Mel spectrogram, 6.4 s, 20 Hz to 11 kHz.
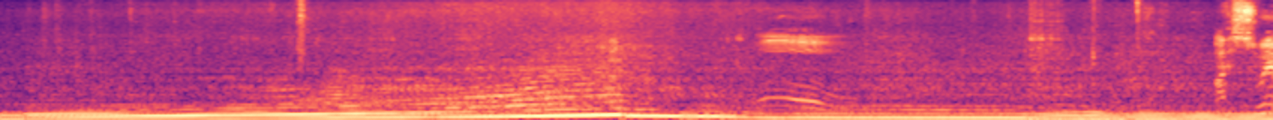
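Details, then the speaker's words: Nissan S15 Silvia SR20DET turbo after fitting a JJR stainless dump pipe, de-cat and resonator; the low-rev drone is gone, boost comes on quicker, backfires still loud, smooth deep note climbing evenly with revs; normal exhaust note. "came on just so much quicker like that just felt like it pulled so much harder oh my yeah honestly sounds way better [Music] backfires are still nice and loud"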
